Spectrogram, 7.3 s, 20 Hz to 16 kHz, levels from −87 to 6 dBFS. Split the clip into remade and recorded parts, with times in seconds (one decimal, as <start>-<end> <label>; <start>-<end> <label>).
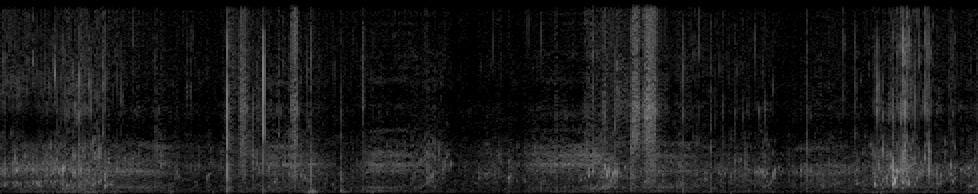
0.0-7.3 recorded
